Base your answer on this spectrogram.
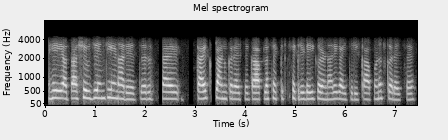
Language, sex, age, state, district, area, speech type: Marathi, female, 18-30, Maharashtra, Thane, urban, conversation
